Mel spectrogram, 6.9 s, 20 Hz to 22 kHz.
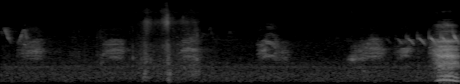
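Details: Jays at about 7,000 feet in the Gila National Forest give harsh, raspy calls in short bursts every second or so, loud, with the loudest, buzziest call at the end; faint thin bird notes in the background.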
